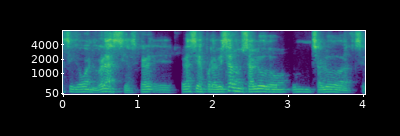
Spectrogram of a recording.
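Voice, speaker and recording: This man has a plain, everyday voice, medium in pitch, and speaks at a moderate pace. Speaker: teacher. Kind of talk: lecture. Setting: online class livestream.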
